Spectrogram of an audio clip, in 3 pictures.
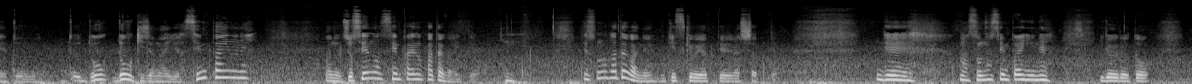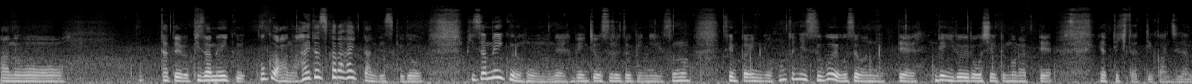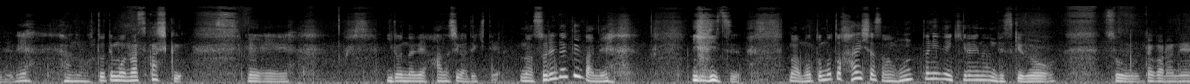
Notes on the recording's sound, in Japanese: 歯科帰り お外収録。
